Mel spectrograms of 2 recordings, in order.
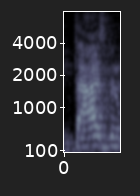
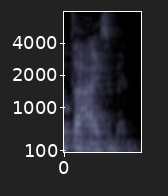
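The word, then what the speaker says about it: Theismann: So it gonna be Thyman for the Heisman. Changed the name. Didn't quite win, but the name stuck forever. He was forever Joel Tyman.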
